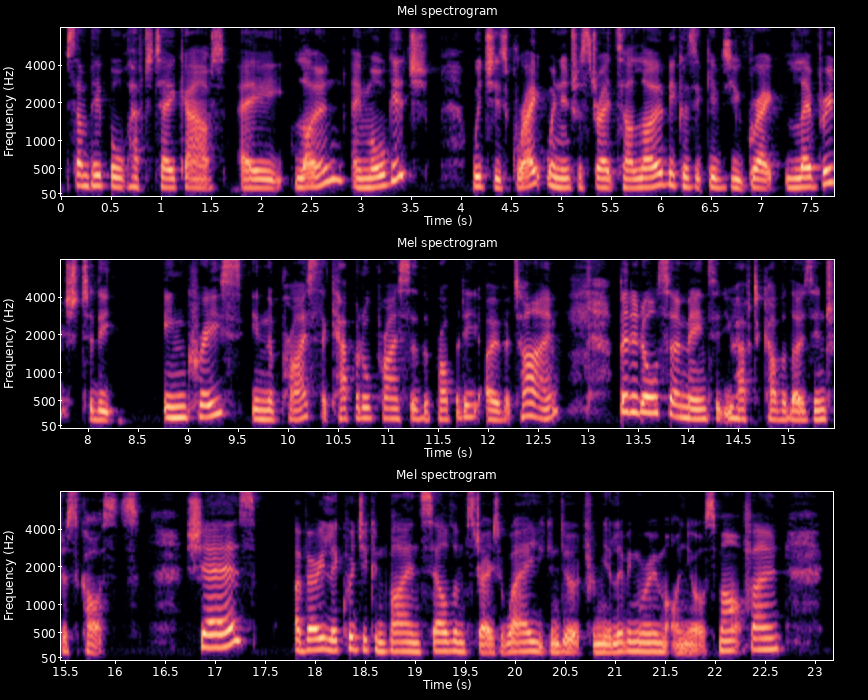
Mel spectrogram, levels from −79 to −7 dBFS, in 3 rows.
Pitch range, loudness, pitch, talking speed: 160-200 Hz, -20 LUFS, 170 Hz, 190 wpm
